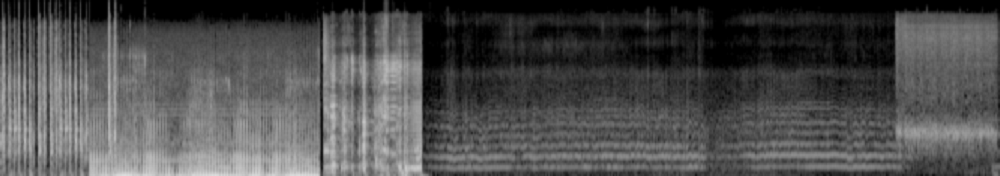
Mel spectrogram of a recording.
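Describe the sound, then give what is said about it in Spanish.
Bees buzz in a steady, droning hum with a low, rich tone that wavers slightly, heard alone after a loud, noisy opening burst. “Debido a la contaminación y el uso de insecticidas, están desapareciendo las colonias de abejas.”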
